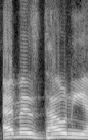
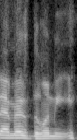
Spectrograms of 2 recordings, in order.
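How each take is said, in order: First: The name's first vowel sounds like 'ow'. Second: The name's first vowel sounds like 'oh'. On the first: The speaker calls it right. "So it's M S Dhoni actually" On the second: The speaker calls it wrong. "It's not M S Dhoni"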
